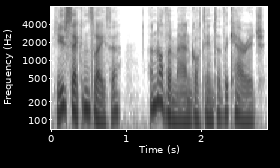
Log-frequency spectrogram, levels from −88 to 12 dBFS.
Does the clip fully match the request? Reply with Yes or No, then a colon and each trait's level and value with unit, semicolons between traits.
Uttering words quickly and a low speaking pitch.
Yes: fast, 210 wpm; low, 120 Hz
